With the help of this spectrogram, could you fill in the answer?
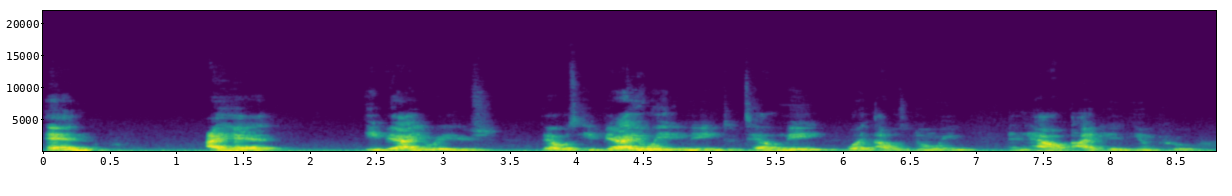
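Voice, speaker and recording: Fairly slow delivery with long, frequent pauses, ordinary pitch variation and audible room echo. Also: man, fairly high pitch for a man. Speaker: motivational speaker. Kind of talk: motivational speech. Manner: animated.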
